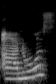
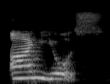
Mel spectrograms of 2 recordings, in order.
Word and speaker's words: años: With curly tilde symbol, it's called, you would pronounce it NY. Okay? Pronounced like onion. Pronounced like NY sound. So basically, años, it's not anos, it's años.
